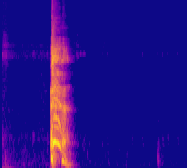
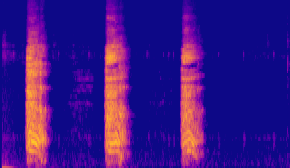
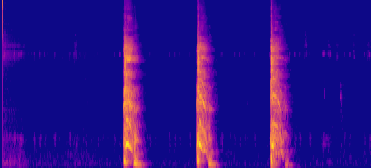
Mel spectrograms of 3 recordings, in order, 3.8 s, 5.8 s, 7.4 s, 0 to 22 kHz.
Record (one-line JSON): {"cough_length": "3.8 s", "cough_amplitude": 32768, "cough_signal_mean_std_ratio": 0.23, "exhalation_length": "5.8 s", "exhalation_amplitude": 32004, "exhalation_signal_mean_std_ratio": 0.35, "three_cough_length": "7.4 s", "three_cough_amplitude": 32766, "three_cough_signal_mean_std_ratio": 0.24, "survey_phase": "beta (2021-08-13 to 2022-03-07)", "age": "65+", "gender": "Male", "wearing_mask": "No", "symptom_none": true, "symptom_onset": "13 days", "smoker_status": "Ex-smoker", "respiratory_condition_asthma": false, "respiratory_condition_other": false, "recruitment_source": "REACT", "submission_delay": "3 days", "covid_test_result": "Negative", "covid_test_method": "RT-qPCR"}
